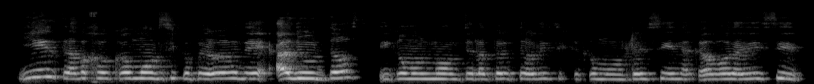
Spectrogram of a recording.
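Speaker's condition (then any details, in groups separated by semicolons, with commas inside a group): Cerebral palsy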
